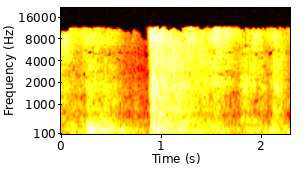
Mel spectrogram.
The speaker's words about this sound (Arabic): قافل الباب؟ اوكي.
